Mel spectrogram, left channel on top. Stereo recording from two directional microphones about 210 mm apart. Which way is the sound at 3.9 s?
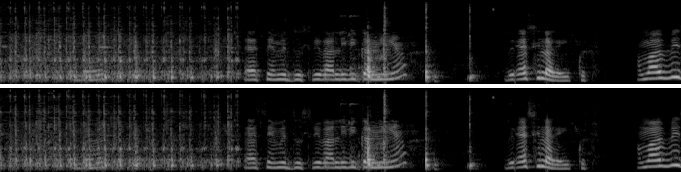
20° right (ahead or behind).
